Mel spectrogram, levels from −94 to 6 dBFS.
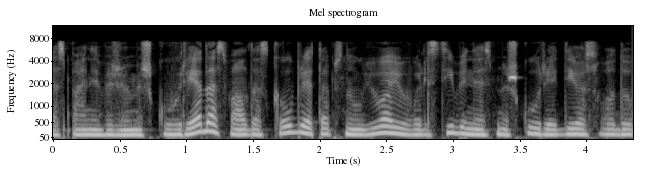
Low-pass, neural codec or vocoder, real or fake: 7.2 kHz; none; real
